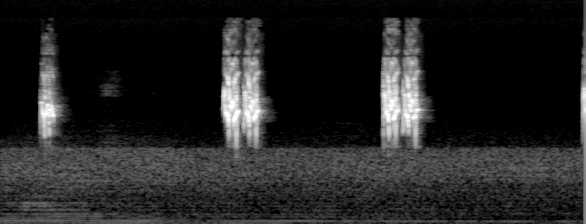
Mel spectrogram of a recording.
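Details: Budgerigar chirps for getting pet birds to sing: one short note, then two doubled raspy chirps about two seconds apart, with a low rumble at the start.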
